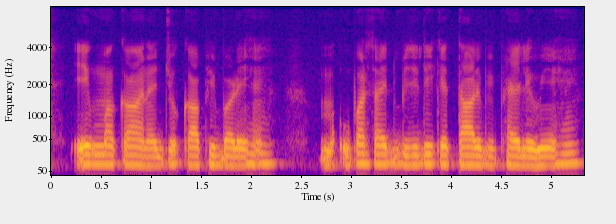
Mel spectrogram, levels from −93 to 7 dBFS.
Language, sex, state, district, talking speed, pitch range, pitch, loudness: Hindi, male, Chhattisgarh, Sukma, 190 wpm, 120-135 Hz, 125 Hz, -16 LUFS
